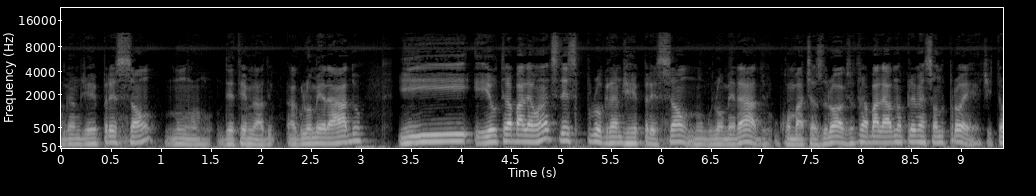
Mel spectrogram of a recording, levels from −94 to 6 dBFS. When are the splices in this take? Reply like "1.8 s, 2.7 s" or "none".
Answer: 3.3 s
